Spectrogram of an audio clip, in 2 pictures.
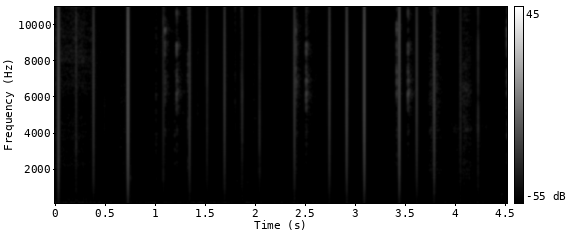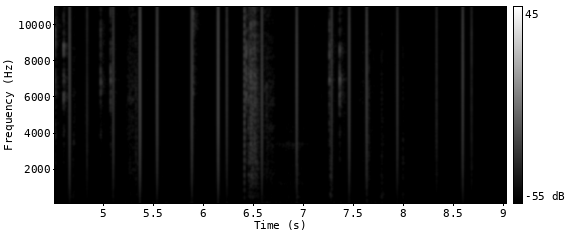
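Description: Scattered sharp clicks and crackles, some in quick runs, over a low steady hum, with a few short rustling noises, the longest about six and a half seconds in. This is the strange noise that the streamer blames on a faulty, overheated audio input or console.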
